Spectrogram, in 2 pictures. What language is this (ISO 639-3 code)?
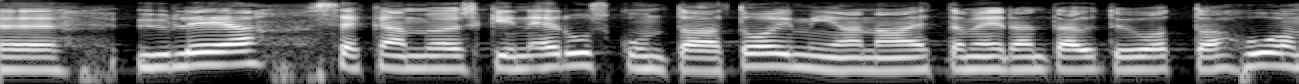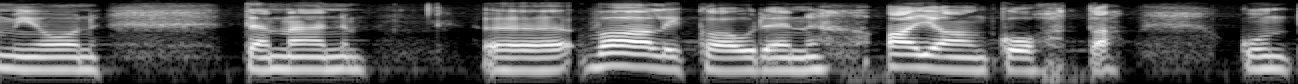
fin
